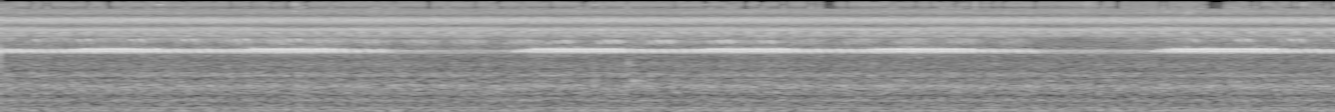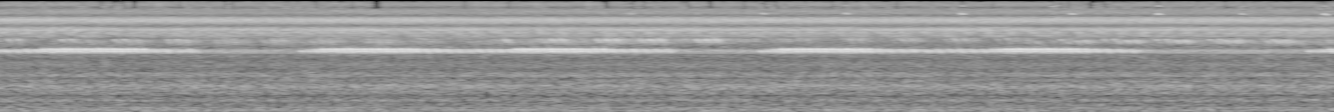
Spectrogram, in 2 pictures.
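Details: Crickets chirping at night: a bright, high trilling pulse swells and fades in bursts roughly every two seconds over a steady shimmering drone of other high-pitched insects, with a faint low rumble beneath.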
